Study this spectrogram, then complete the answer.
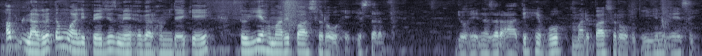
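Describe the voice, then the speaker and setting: A man teaching a math lesson, explaining slowly, repeating each step and counting aloud. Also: medium pitch, darkish tone. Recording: noticeable background noise.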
